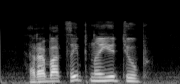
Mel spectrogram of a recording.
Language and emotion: Russian, neutral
